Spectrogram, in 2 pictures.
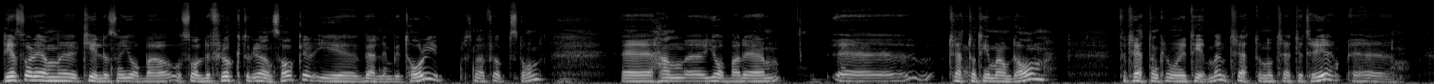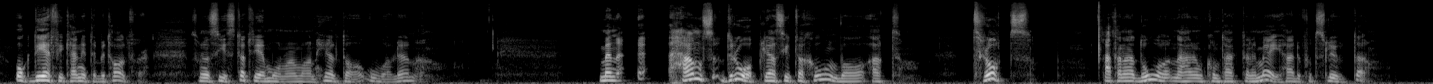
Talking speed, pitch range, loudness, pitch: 130 wpm, 140-175 Hz, -26 LUFS, 150 Hz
